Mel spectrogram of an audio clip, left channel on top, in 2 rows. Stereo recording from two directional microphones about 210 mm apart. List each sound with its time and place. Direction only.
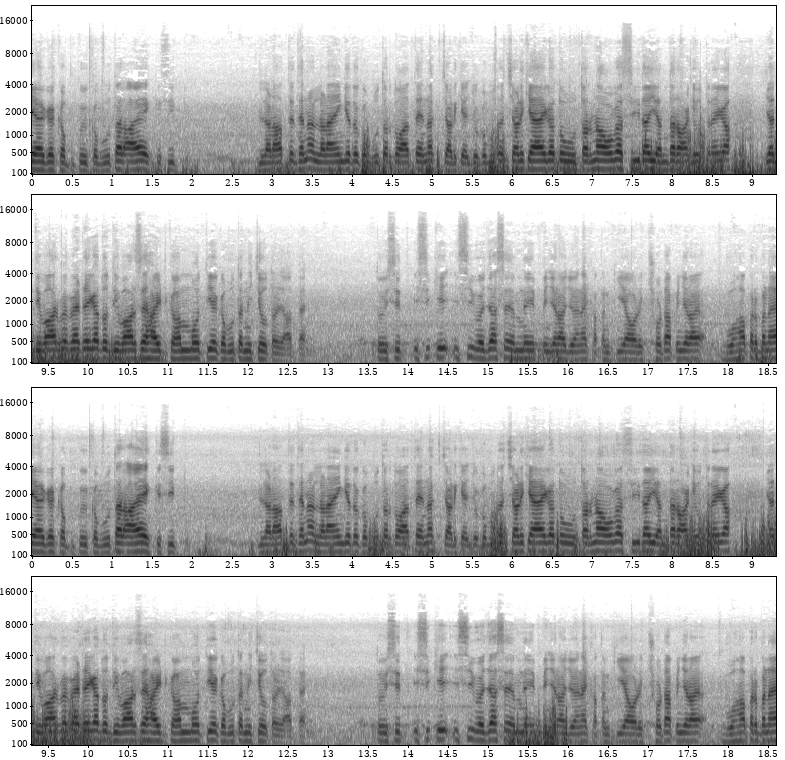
0.0 s speech: 15° left (ahead or behind); by 1.5 s 5° right (ahead or behind)
2.9 s speech: 15° left (ahead or behind)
